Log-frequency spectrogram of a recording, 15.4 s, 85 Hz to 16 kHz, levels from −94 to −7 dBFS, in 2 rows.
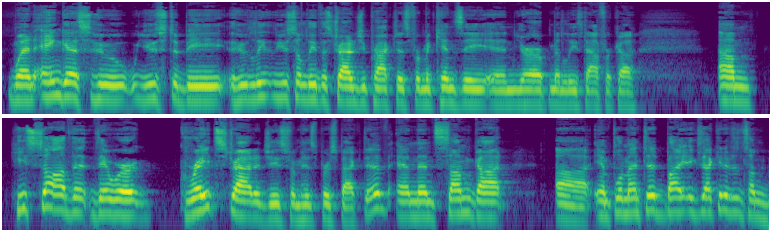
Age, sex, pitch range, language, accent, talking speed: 40-59, male, 145-175 Hz, English, American, 160 wpm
